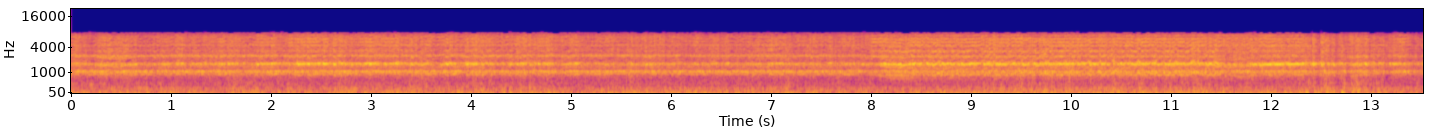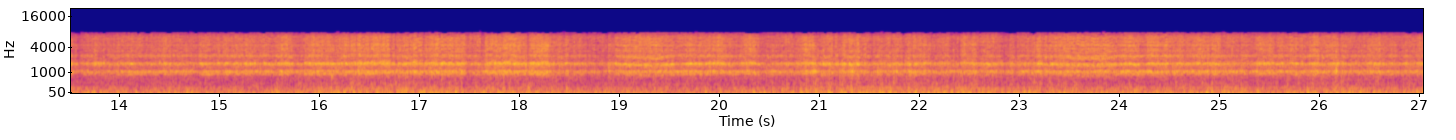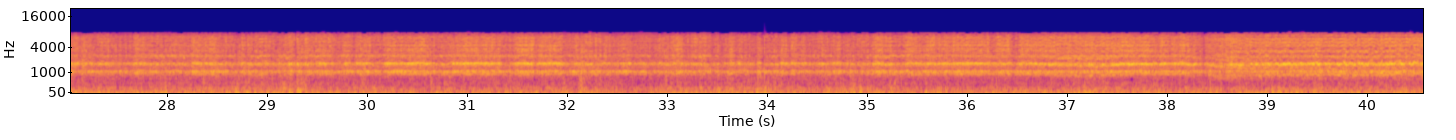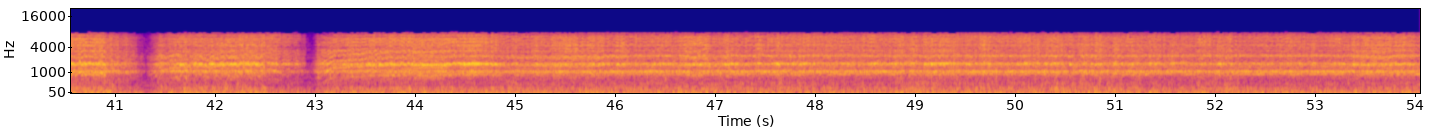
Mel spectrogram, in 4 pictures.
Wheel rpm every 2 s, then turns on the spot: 230, 230, 230, 230, 200, 200, 230, 230, 240, 230, 230, 230, 230, 230, 240, 230, 230, 230, 230, 210, 160, 120, 210, 230, 230, 240, 230.
40-42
